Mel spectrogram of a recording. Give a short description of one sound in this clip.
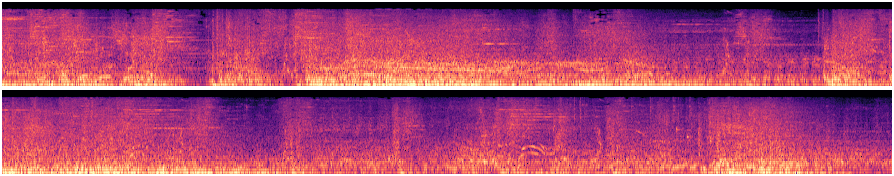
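Spell effects crackle and burst in a fast battle.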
